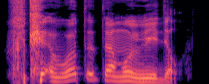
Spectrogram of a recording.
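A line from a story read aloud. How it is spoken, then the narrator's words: Laughing question. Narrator (Russian): спросил, смеясь, Беннет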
